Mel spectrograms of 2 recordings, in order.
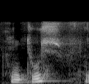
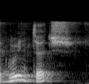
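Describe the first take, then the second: First: "Green Touch" said the French way, rolled r, "touche"; Frenchify "Green Touch", soft r and "ouch" vowel; brand name read with a French accent. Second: Said in the usual way. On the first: Shown as a demonstration. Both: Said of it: "avec l'accent français".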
